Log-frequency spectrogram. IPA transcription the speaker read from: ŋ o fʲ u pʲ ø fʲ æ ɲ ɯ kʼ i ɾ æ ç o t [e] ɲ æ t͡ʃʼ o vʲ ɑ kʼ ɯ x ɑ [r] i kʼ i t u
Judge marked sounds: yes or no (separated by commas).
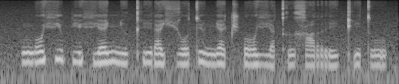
no, yes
